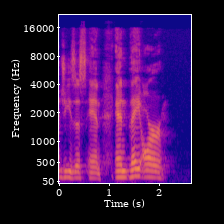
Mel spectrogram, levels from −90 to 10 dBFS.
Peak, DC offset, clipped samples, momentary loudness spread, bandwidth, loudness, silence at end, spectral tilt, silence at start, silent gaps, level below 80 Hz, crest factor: -2 dBFS; under 0.1%; under 0.1%; 8 LU; 19 kHz; -23 LUFS; 0.5 s; -3 dB/octave; 0 s; none; -72 dBFS; 22 dB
